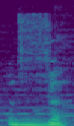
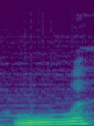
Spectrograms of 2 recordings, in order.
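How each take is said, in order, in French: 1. La lettre se prononce avec un son v. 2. La lettre se prononce avec un son w. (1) "ici on a deux prononciations" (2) "ici on a deux prononciations. Ou et V. Ou, comme dans Wi-Fi"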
